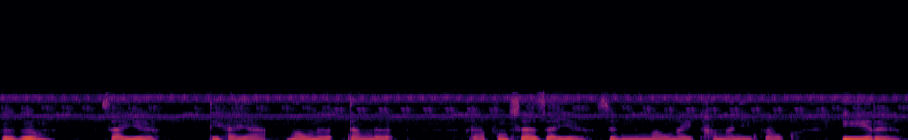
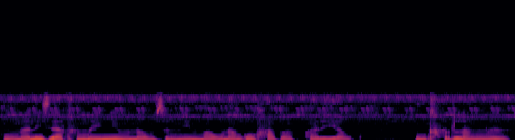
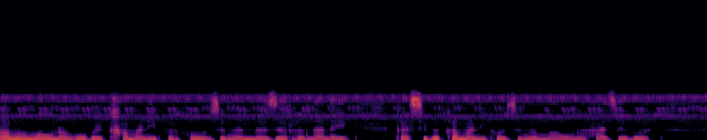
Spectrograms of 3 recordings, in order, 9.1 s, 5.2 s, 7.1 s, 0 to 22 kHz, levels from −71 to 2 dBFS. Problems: low volume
